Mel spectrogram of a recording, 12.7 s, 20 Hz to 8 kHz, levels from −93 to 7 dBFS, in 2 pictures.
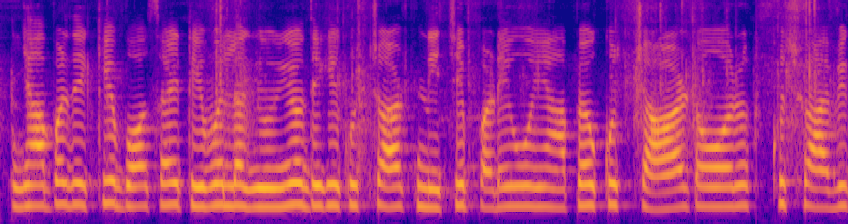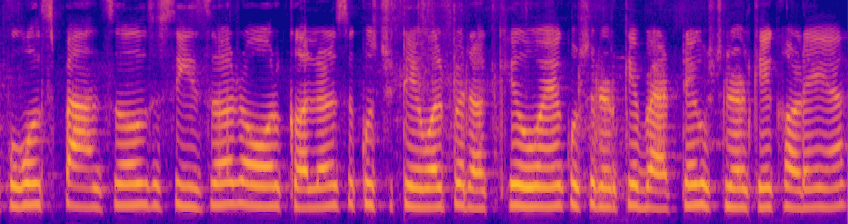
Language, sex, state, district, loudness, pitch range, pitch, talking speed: Hindi, female, Bihar, Lakhisarai, -15 LUFS, 255-280 Hz, 270 Hz, 195 wpm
